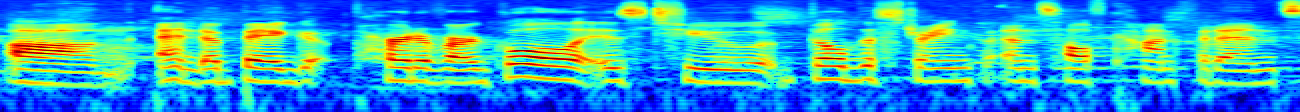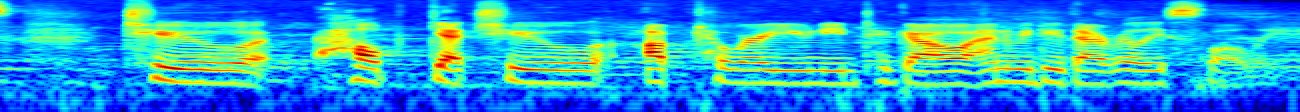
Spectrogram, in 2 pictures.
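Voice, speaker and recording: A woman talking casually about running her aerial arts studio, friendly and upbeat. Her voice is smooth and clear, with a mid-range pitch. There is a long hall reverb behind her. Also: a bit bright. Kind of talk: casual interview answers.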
